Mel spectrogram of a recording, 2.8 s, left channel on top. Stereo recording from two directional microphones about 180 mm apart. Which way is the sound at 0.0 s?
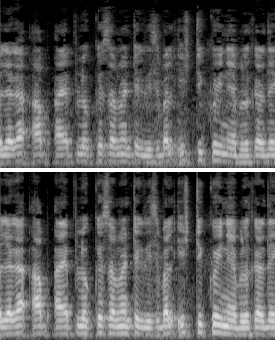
35° right (ahead or behind).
